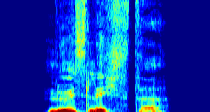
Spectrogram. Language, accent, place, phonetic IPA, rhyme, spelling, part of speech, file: German, Germany, Berlin, [ˈløːslɪçstə], -øːslɪçstə, löslichste, adjective, De-löslichste.ogg
- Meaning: inflection of löslich: 1. strong/mixed nominative/accusative feminine singular superlative degree 2. strong nominative/accusative plural superlative degree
